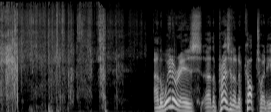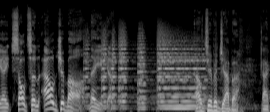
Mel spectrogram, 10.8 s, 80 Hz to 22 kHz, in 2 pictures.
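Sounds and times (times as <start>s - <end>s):
paper envelope being torn open: 0.0s - 3.0s
speech: 3.1s - 8.0s, 9.4s - 10.8s.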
